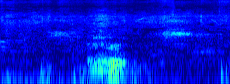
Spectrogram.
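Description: One of the cattle gives a single short, low call about a second in, close to the microphone.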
